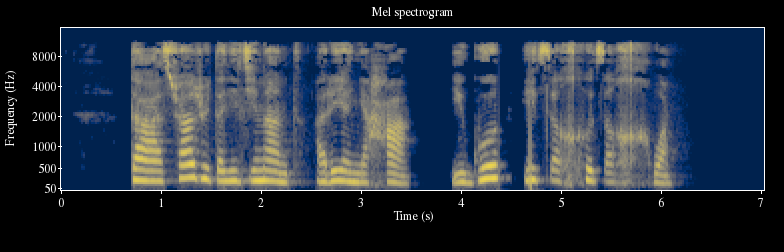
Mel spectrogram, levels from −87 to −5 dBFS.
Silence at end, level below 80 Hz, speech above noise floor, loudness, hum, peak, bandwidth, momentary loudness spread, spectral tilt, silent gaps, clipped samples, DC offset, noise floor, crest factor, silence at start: 0.95 s; -60 dBFS; 42 dB; -17 LUFS; none; 0 dBFS; 12 kHz; 14 LU; -2.5 dB/octave; 3.69-3.88 s; under 0.1%; under 0.1%; -60 dBFS; 20 dB; 0.7 s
